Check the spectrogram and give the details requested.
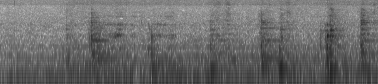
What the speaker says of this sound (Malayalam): ഒന്നും കൂടി വാട്ടിയെടുക്കാം. കൈപ്പയ്ക്ക നന്നായി വാടി വന്നിട്ടുണ്ട്.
